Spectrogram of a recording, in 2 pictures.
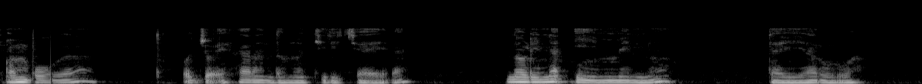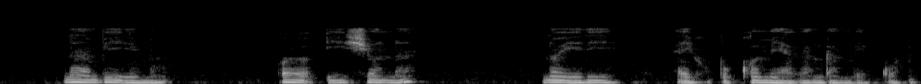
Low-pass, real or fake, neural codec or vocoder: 5.4 kHz; real; none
